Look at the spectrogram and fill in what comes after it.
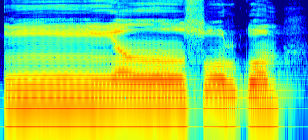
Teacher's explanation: we are mixing up the sound of Hamza, Kasra, Noon, and Ya, and we are reading it in our nose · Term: Idgham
